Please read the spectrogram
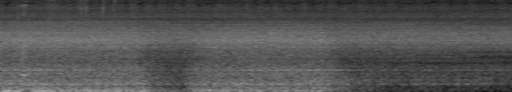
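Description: Car wash air dryers blowing on the car, heard from inside the cabin: a loud low rushing in two surges that dies down about four seconds in.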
